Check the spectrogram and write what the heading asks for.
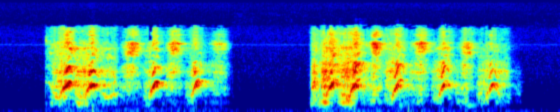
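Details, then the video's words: Two short bursts of zebra barking, each a quick run of four or five rising, squeaky yelps separated by a pause of about a second. "som de zebra ,Зубла Зебра ,斑马声"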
